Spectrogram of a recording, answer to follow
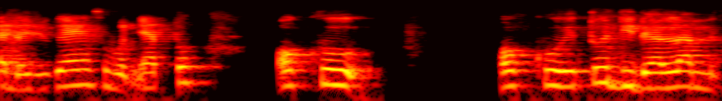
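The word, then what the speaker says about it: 奥: Cara bacanya itu oku.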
